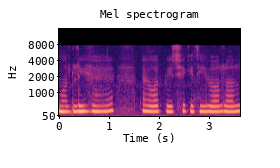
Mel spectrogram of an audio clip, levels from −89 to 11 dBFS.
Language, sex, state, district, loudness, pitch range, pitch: Hindi, female, Chhattisgarh, Sukma, -14 LUFS, 225-235 Hz, 230 Hz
